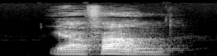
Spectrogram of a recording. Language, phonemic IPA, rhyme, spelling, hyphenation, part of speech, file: Dutch, /jaːˈvaːn/, -aːn, Javaan, Ja‧vaan, noun, Nl-Javaan.ogg
- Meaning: 1. Javan, a person of the Javanese ethnic group 2. Javan, a person or native from Java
